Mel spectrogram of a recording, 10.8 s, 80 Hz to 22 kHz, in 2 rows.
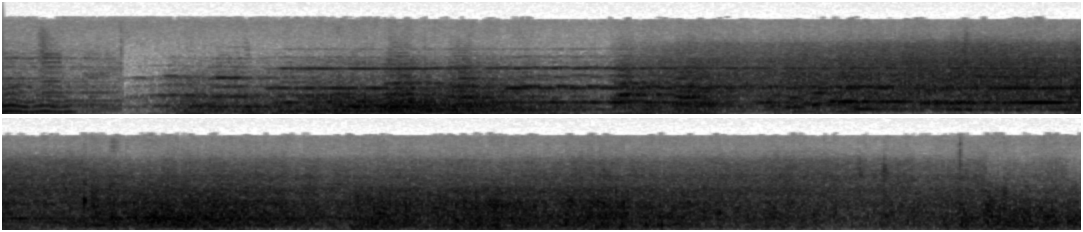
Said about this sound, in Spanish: Noche del 25 de septiembre, noche trágica para Barcelona y su provincia. Tormentas y trombas de agua cayeron sobre el Vallés. Los ríos y los torrentes se desbordaron. Los campos quedaron inundados. Los puentes cedieron al impulso de las aguas.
